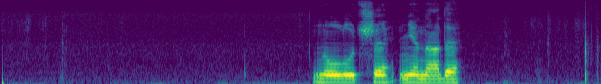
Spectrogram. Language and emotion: Russian, neutral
